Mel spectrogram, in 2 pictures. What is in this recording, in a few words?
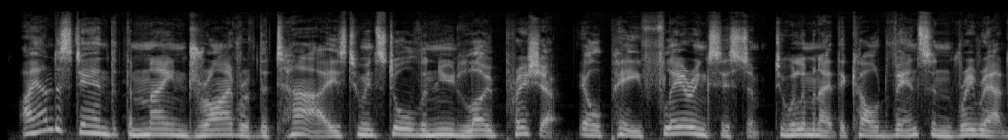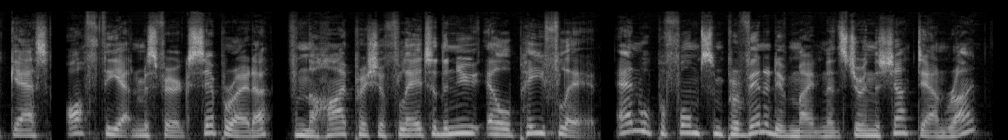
Austrailian Accent; foreign languages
